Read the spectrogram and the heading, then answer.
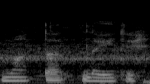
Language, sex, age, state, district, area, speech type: Manipuri, female, 30-45, Manipur, Senapati, rural, spontaneous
